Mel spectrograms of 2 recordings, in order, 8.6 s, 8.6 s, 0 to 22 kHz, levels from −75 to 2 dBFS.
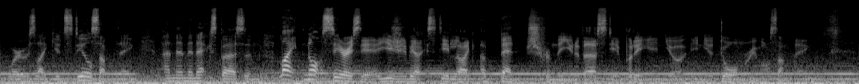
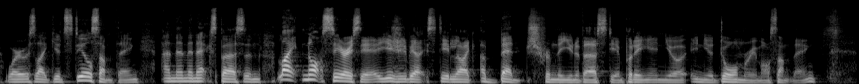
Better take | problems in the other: second | low rumble; loud; throughout; 5 dB below the speech

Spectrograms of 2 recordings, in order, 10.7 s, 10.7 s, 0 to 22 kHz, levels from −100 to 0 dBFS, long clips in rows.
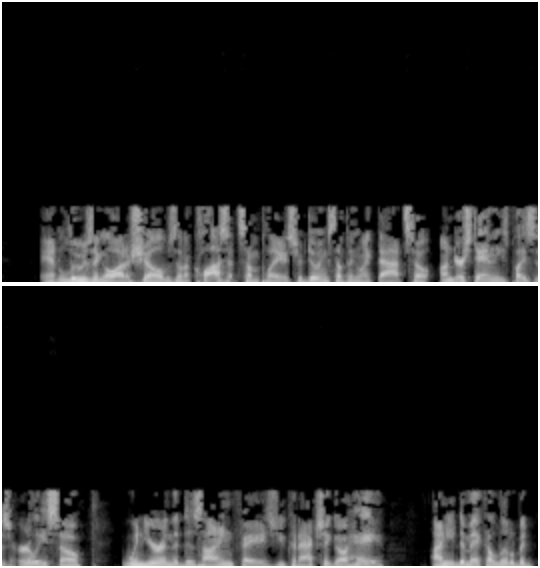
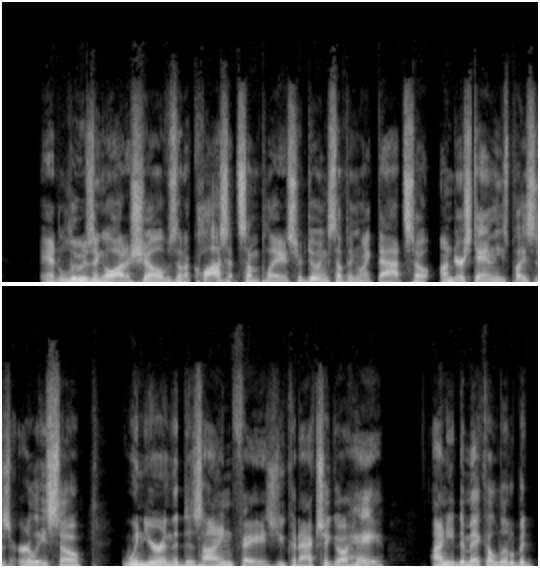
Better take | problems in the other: second | garbled, watery; slightly; nothing above 6 kHz

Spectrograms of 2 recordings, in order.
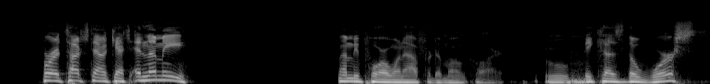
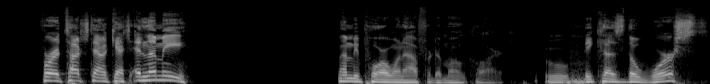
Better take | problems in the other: second | muffled; slightly; fading above 4 kHz

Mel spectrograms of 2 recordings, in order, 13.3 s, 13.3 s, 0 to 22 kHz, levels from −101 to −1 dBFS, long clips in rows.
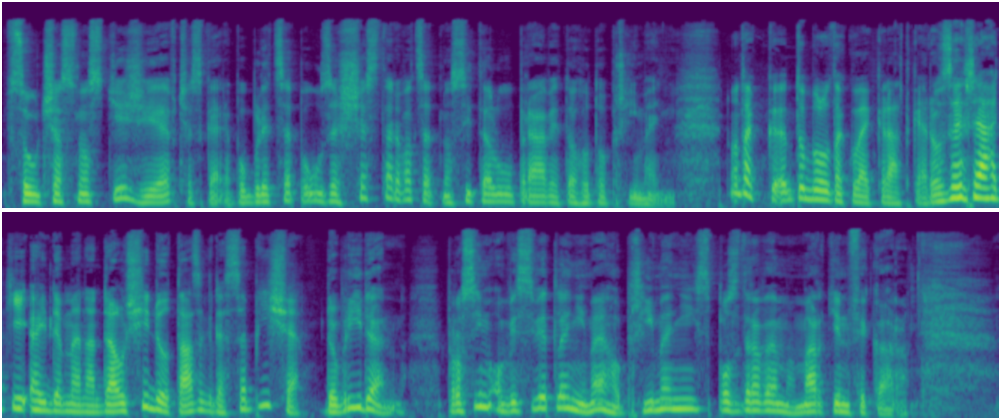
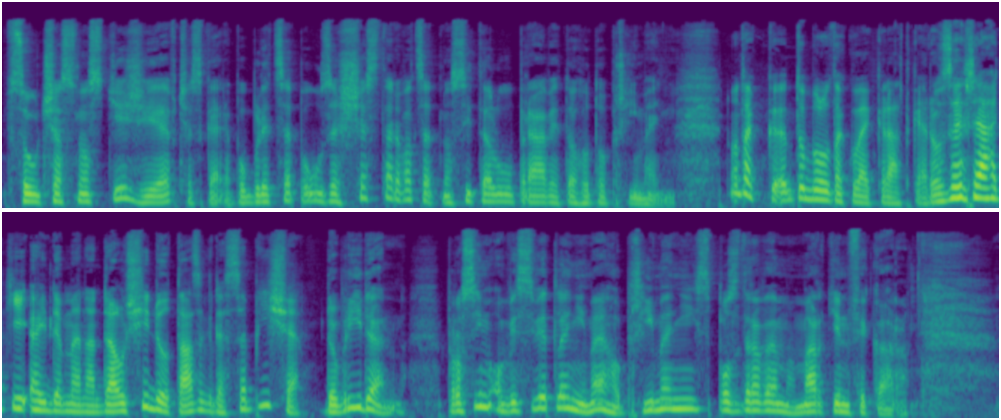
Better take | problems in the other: neither | none

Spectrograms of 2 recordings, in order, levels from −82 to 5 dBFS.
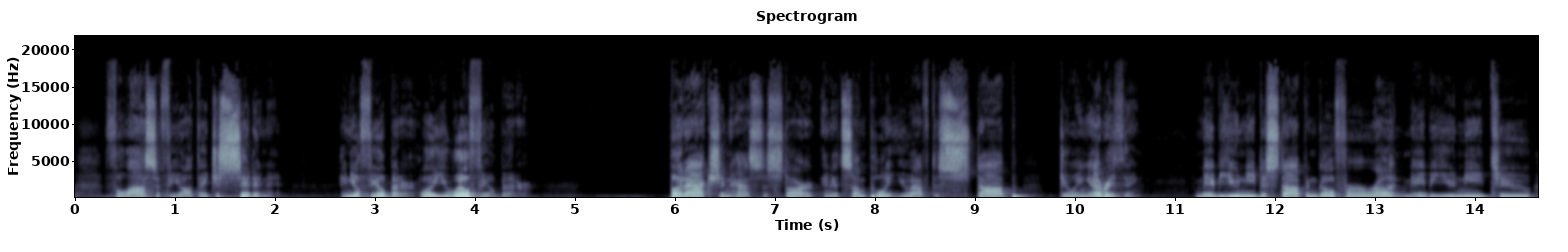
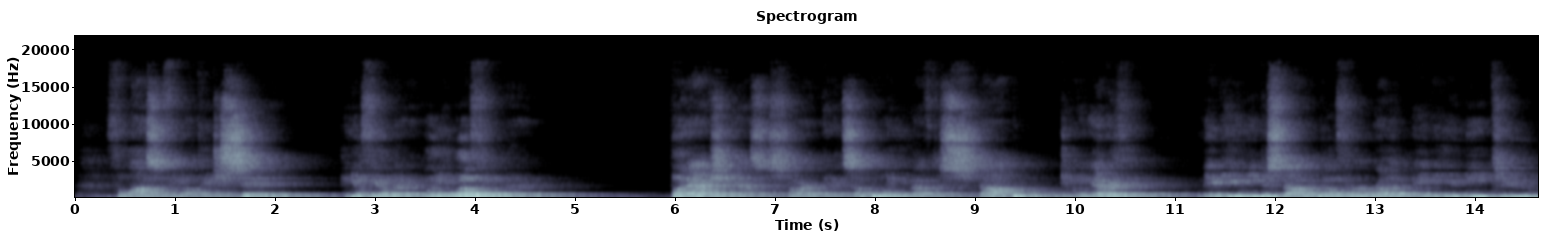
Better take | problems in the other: first | off-mic speech; far // room echo; strong; dies away in 1.5 s

